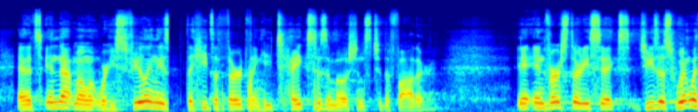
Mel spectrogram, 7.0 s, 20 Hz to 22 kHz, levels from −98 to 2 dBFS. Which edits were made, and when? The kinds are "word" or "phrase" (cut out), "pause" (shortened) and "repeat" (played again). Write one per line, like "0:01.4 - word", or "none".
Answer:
0:01.7 - word
0:02.1 - word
